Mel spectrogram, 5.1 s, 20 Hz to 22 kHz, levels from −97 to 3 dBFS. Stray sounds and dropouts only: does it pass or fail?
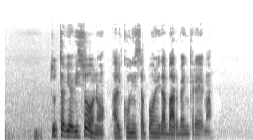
pass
